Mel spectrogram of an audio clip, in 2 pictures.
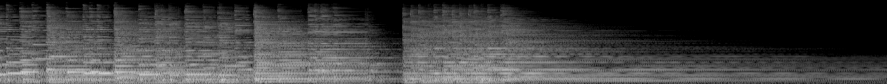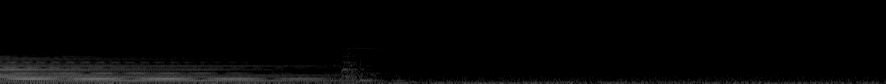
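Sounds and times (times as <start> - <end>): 
harpsichord galliard: 0.0 - 8.4.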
